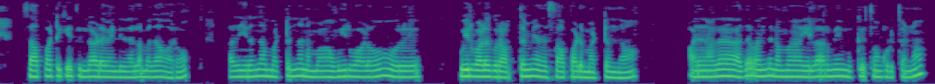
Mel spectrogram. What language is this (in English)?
Tamil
